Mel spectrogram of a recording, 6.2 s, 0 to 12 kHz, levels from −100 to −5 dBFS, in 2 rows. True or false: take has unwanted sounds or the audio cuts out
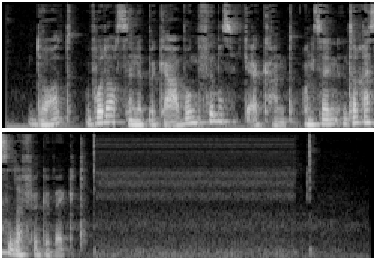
false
